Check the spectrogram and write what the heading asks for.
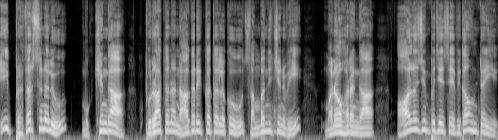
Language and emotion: Telugu, surprised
